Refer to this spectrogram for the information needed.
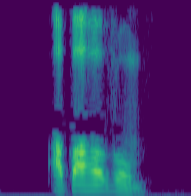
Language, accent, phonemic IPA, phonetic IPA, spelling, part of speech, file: Armenian, Eastern Armenian, /ɑpɑhoˈvum/, [ɑpɑhovúm], ապահովում, noun, Hy-ապահովում.ogg
- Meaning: ensuring, guaranteeing, securing, maintenance, provision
